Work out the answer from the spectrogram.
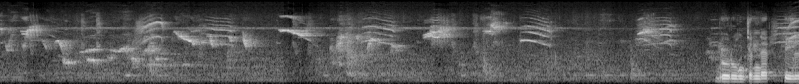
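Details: Long-tailed shrike (cendet pilis) singing in the wild behind a house: rapid chattering phrases of high slurred notes and short squeaky whistles, then a lower harsh burst near the end over a steady high background whine.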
